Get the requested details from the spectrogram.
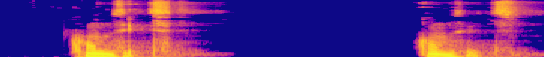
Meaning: A kumzits; a social gathering held around a bonfire or campfire
- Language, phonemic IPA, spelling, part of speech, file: Hebrew, /ˈkumzit͡s/, קומזיץ, noun, He-kumzits.ogg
